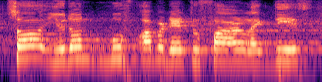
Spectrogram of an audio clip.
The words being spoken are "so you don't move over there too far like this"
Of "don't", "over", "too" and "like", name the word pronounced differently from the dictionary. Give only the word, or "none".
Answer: over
